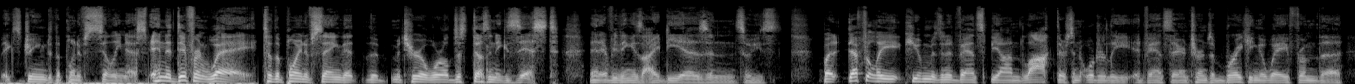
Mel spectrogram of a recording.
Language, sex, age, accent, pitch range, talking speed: English, male, 30-49, American, 105-140 Hz, 215 wpm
